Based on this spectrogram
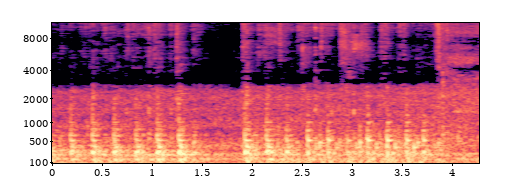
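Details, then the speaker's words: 2007 Chevy HHR raised on a lift, rear wheel rocked by hand: light quick clicks about five a second from a worn rear wheel bearing that also roars while driving, before replacement. "i can push on it and feel it clicking in there just you can hear it listen"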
